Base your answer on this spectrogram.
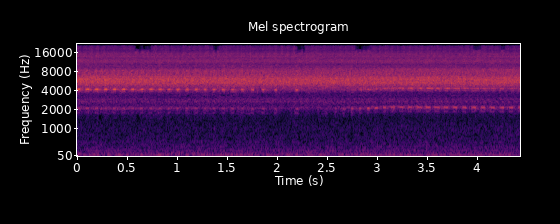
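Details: Midsummer cicada chorus captured in stereo on an MKH-416 microphone, a continuous shrill hiss-like drone with a faintly throbbing lower band, steady and unrelenting across the whole stretch.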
